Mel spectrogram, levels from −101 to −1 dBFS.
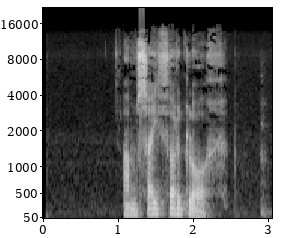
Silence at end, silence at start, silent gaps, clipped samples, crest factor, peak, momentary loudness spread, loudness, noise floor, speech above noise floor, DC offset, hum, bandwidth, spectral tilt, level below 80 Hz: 0.65 s; 1.05 s; none; under 0.1%; 20 dB; 0 dBFS; 20 LU; -14 LUFS; -66 dBFS; 49 dB; under 0.1%; none; 16 kHz; -2.5 dB/octave; -50 dBFS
